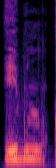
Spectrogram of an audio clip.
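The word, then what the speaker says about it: ibn (ابن): Ibn ne prend pas de Hamza. Même si on a pris l'habitude de le prononcer Ibn, normalement, on doit enchaîner avec le mot qui précède. Normalement, on doit dire Hadha Tariq ibn Qasim.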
